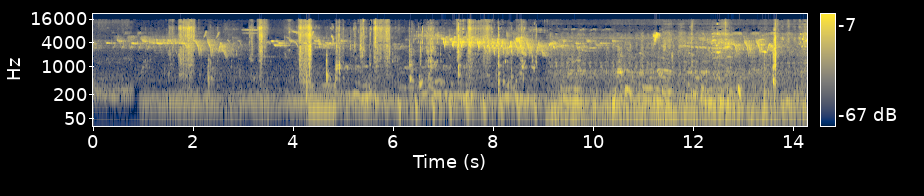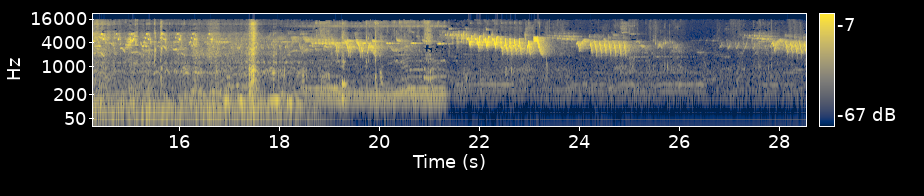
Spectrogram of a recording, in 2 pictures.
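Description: Birds chirping and singing in repeated bursts, over a low steady hum that stops about two-thirds of the way through.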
